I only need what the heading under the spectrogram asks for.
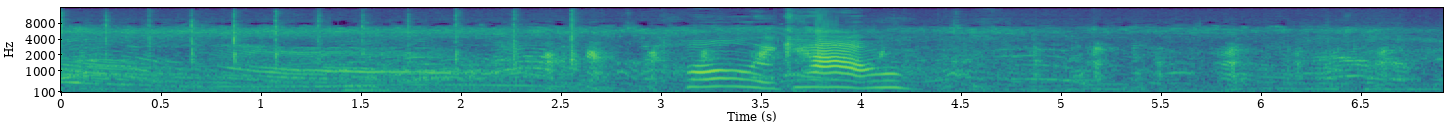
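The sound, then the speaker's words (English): A small group of onlookers outdoors along the shore in the fall murmurs, then bursts into loud, awed exclamations for about a second midway as they react to tree swallows, with steady background babble and faint high chirps or ticks throughout. “Now, you're hearing people reacting to tree swallows.”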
